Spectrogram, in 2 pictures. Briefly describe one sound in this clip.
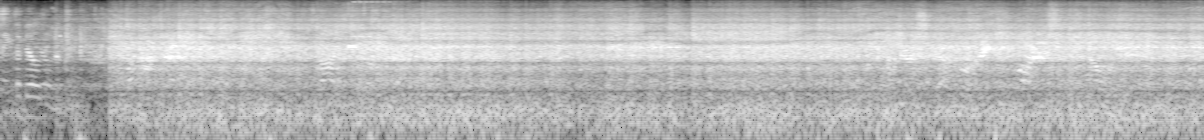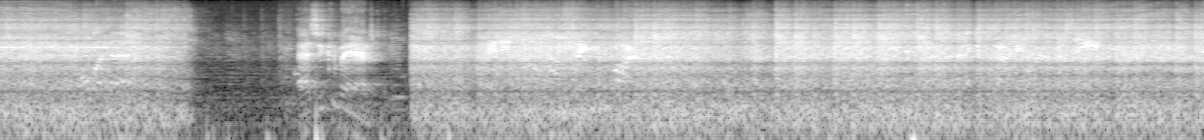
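Gunfire crackles in a video game battle.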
